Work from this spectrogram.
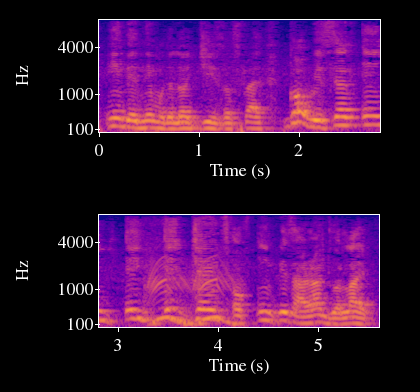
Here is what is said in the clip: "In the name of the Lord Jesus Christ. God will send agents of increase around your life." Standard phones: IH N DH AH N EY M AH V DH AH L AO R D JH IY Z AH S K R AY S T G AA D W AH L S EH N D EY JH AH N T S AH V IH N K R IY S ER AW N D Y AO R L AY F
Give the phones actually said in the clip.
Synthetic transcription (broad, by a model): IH N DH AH N EY M AH V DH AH L AO D JH IY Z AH S K R AY S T G AA D W AH L S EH N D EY JH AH N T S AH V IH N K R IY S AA AW N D Y AO L AY F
